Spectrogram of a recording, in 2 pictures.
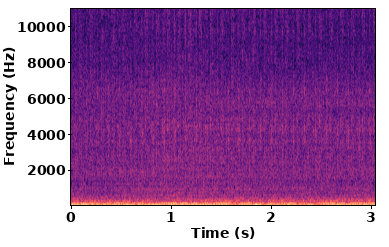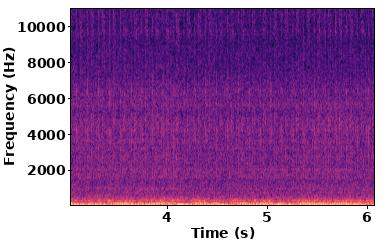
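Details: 1949 Studebaker with a customer hard-start complaint: old carbureted six catches after a couple of throttle pumps and settles into a smooth, even, low idle with no misses.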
